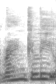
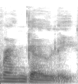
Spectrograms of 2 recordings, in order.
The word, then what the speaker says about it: rangoli: And Viji says, "So the peacock uh rangi is it rangali or rangoli?" I'm tempted to say rangoli, but I seem to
